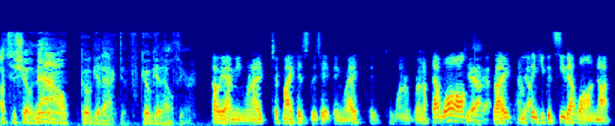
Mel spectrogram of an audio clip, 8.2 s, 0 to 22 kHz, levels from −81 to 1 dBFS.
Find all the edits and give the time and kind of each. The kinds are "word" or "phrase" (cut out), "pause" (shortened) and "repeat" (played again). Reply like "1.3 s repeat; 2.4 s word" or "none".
1.0 s pause; 5.1 s pause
